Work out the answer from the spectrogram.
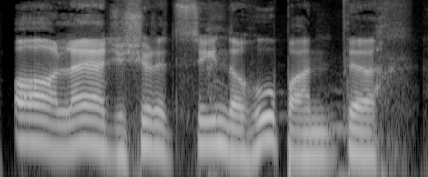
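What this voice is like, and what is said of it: Poor put-on Irish accent. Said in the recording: “That was a terrible Irish accent.”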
